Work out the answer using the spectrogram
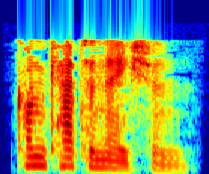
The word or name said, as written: concatenation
